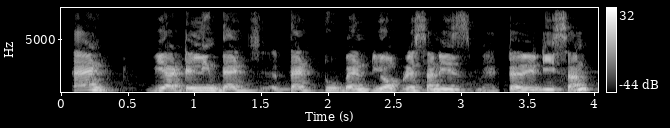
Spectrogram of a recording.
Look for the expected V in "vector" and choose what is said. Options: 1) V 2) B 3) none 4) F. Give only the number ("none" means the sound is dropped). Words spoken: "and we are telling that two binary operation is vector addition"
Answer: 2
